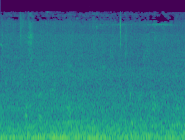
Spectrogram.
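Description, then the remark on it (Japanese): A steady low rumble of busy road traffic on a main road in front of Ikebukuro Station fills the whole stretch, loud, with engine drone blending into one continuous roar and faint indistinct voices mixed underneath. “すごい車うるさいなやっぱ ほら言ったじゃん去ね大通り沿いで撮っていいのってなんか日ね池袋のねすごい駅前のね道路のねで撮ってんだねこれはね”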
